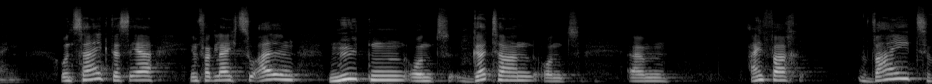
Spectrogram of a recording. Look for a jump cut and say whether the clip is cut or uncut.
uncut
